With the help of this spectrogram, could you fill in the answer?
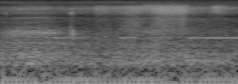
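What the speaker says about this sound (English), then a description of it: "Somebody's backing up right now, so you've got that continuous beep, beep, beep, beep, beep thing going on." Reversing beeps from a construction vehicle backing up, a steady faint repeating beep in the distance over a constant low rumble, no talking.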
